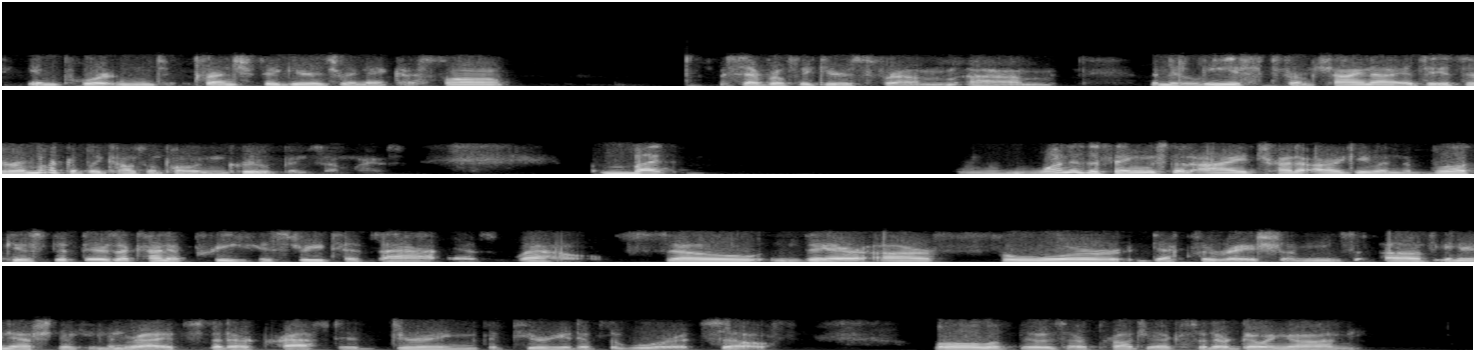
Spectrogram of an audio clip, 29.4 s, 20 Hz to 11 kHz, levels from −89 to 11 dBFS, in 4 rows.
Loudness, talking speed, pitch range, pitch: -18 LUFS, 155 wpm, 100-145 Hz, 125 Hz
